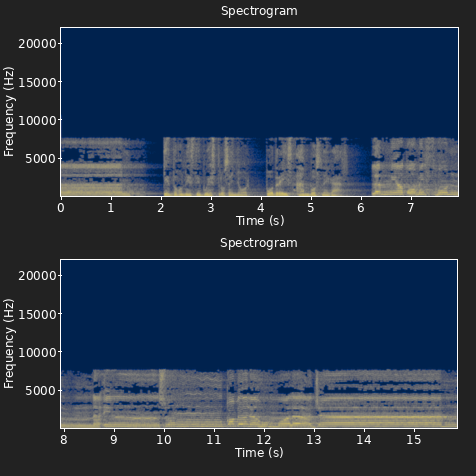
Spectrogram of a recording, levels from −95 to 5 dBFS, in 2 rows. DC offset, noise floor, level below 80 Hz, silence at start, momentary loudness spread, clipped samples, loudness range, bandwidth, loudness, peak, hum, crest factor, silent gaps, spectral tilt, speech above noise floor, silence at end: under 0.1%; -45 dBFS; -54 dBFS; 0 s; 10 LU; under 0.1%; 7 LU; 8 kHz; -21 LUFS; -4 dBFS; none; 16 dB; none; -4.5 dB/octave; 24 dB; 0 s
